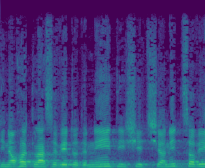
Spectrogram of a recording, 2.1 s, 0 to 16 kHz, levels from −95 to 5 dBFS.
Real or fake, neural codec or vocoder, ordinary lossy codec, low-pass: real; none; none; 14.4 kHz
